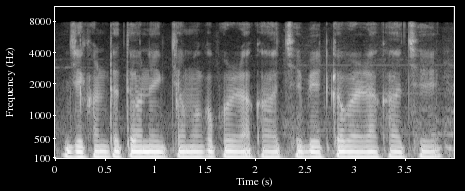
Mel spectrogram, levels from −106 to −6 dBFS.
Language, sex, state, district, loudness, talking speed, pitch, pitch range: Bengali, male, West Bengal, Cooch Behar, -14 LUFS, 165 wpm, 115 Hz, 110-115 Hz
